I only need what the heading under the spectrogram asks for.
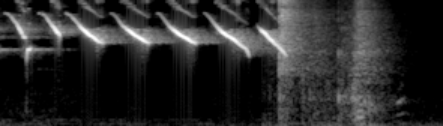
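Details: Canary sings a fast series of seven clear descending whistled notes, each sliding down in pitch, about four per second, followed by a noisy rustling burst and brief faint sounds.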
